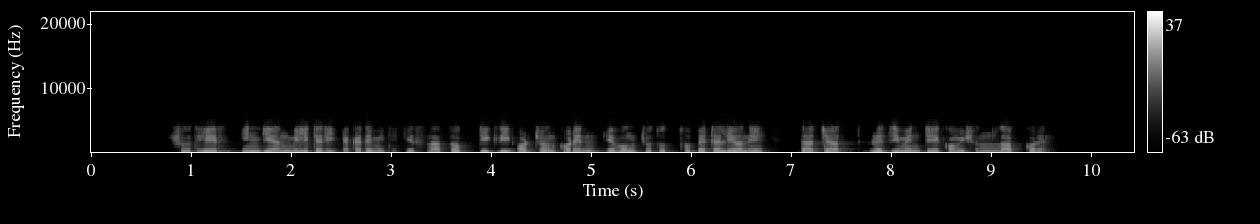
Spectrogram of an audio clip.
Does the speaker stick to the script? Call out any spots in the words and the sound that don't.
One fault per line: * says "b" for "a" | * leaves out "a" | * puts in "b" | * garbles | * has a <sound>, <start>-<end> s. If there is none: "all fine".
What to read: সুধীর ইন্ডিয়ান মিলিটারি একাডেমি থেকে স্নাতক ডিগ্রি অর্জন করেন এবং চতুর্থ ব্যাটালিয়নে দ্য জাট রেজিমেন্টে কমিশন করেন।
* puts in "লাভ"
